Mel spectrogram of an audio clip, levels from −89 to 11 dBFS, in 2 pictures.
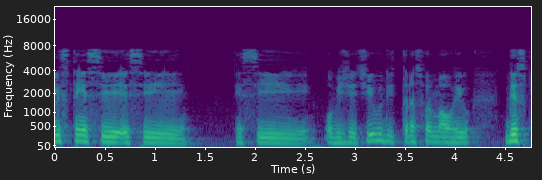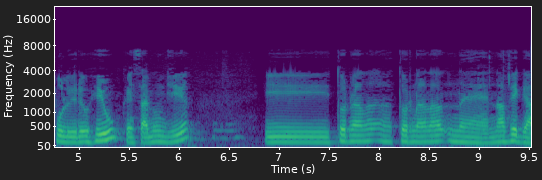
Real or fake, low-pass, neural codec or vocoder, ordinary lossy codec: real; 7.2 kHz; none; none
